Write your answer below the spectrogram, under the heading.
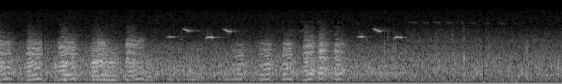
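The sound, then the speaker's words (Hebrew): A duck standing on one leg among people gives a few faint quacks over a steady background hiss. Light high chirps are scattered through. “הברווז על רגל אחת, לא מזיז לו אנשים והכל.”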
